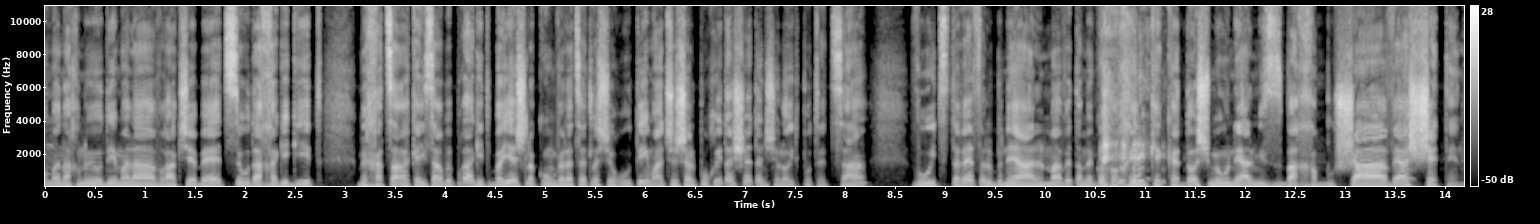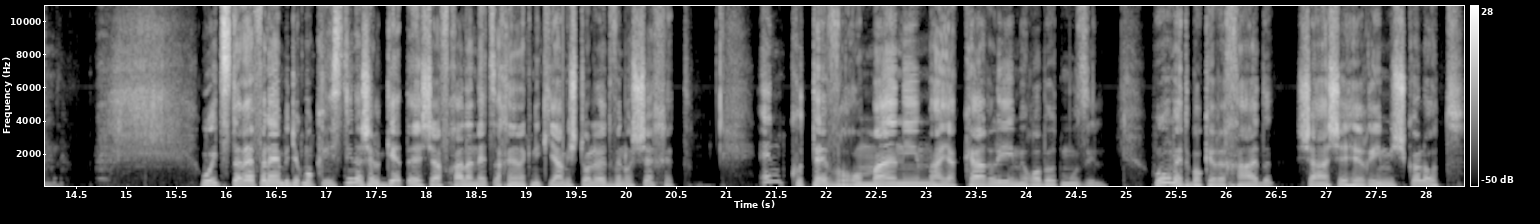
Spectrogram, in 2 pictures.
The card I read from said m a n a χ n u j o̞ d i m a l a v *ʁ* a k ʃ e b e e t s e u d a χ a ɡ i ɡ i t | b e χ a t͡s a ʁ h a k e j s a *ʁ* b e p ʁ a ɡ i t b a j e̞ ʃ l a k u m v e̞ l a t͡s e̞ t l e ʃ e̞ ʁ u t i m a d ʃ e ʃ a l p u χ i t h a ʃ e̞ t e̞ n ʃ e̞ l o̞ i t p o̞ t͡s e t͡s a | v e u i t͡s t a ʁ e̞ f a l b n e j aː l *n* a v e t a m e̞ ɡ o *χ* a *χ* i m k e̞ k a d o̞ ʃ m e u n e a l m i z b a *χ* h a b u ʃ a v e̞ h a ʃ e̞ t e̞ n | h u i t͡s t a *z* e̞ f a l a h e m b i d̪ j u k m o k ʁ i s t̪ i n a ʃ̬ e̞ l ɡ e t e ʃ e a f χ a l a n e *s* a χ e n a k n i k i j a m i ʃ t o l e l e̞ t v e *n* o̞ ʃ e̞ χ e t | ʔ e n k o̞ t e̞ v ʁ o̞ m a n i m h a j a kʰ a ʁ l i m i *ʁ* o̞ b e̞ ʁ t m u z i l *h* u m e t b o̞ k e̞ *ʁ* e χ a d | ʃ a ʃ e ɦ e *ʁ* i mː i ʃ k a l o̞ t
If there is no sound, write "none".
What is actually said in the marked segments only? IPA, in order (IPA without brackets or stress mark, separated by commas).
ʁ, ʁ, m, f, χ, χ, ʁ, t͡s, n, ʁ, h, ʁ, ʁ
